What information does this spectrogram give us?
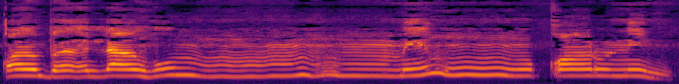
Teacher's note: mim mati bertemu dengan mim yang berbaris. Idgham mislain wajib dengung.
